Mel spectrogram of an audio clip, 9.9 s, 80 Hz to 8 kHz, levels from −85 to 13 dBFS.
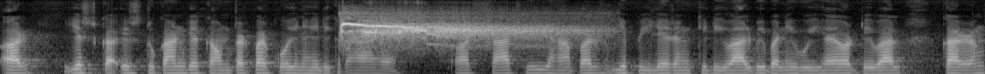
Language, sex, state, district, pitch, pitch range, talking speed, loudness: Hindi, male, Madhya Pradesh, Katni, 125 Hz, 125-130 Hz, 185 wpm, -13 LUFS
